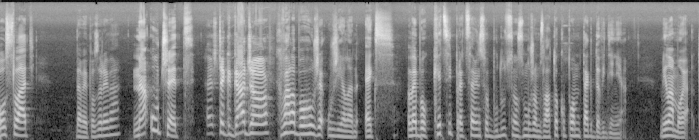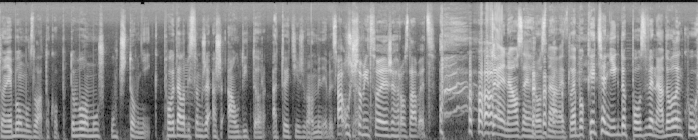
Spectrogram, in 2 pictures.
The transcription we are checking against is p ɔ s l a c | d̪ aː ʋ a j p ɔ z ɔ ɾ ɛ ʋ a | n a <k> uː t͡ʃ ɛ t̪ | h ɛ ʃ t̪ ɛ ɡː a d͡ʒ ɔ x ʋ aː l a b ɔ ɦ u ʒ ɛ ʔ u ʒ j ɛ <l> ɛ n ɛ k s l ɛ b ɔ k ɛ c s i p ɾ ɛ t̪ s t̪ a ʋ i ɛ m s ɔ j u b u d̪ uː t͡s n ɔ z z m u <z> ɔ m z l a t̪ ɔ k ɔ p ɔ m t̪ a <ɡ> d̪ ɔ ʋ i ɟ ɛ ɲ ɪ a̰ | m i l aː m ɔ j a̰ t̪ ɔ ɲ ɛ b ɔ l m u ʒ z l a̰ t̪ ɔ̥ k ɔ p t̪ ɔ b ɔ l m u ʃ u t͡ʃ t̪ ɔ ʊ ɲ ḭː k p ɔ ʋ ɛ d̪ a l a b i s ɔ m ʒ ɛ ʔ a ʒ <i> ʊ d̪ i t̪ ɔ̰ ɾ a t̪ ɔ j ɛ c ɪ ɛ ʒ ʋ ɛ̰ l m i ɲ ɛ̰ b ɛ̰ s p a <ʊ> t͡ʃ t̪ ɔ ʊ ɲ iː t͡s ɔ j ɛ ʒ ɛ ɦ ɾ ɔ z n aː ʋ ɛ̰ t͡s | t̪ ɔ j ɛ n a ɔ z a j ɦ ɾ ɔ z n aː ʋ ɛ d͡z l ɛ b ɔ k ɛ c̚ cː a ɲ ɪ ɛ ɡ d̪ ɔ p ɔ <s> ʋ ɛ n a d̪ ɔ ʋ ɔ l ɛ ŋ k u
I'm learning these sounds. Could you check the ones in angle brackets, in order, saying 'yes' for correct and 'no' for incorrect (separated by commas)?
no, yes, no, yes, no, no, no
